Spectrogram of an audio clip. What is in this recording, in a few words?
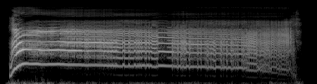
scared, Irish; speech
